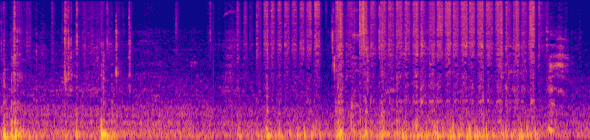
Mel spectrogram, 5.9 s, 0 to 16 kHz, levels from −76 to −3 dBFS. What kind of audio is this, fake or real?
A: real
